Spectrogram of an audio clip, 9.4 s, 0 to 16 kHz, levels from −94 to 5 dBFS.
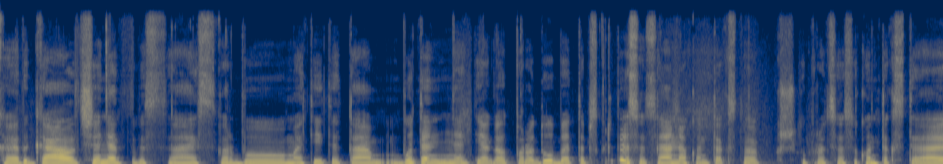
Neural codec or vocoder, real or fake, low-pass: none; real; 14.4 kHz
